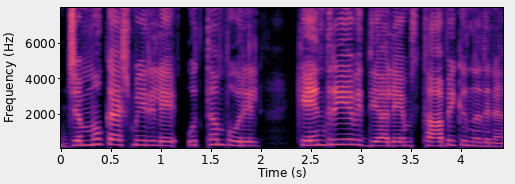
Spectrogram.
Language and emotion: Malayalam, neutral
